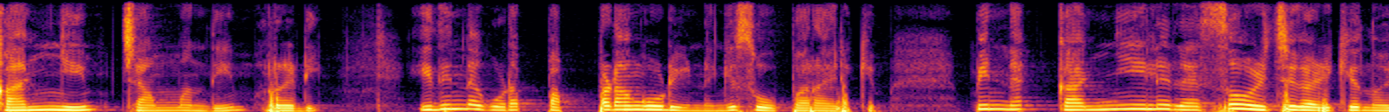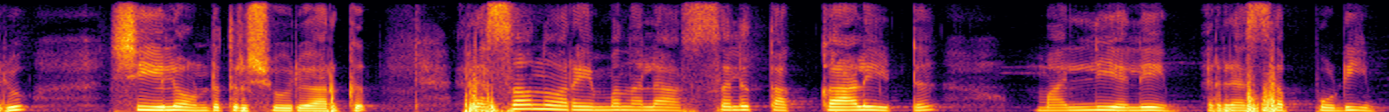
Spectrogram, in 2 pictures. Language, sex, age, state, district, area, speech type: Malayalam, female, 30-45, Kerala, Thrissur, urban, spontaneous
